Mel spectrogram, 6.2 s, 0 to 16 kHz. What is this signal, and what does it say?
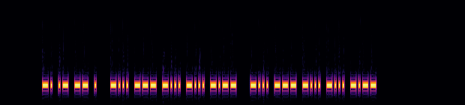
Morse code, heard as a keyed tone, about 41 wpm, 700 Hz. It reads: NAME BOBBY BOBBY
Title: Practice QSO - Exchange 1 - Beginning - 45wpm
